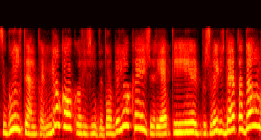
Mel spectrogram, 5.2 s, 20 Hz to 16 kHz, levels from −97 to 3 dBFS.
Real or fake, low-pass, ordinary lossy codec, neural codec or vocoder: fake; 7.2 kHz; MP3, 96 kbps; codec, 16 kHz, 1 kbps, FreqCodec, smaller model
